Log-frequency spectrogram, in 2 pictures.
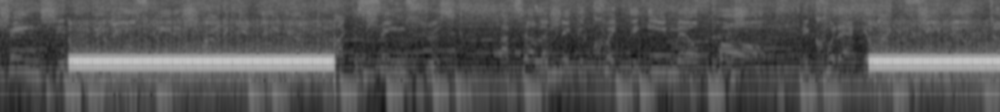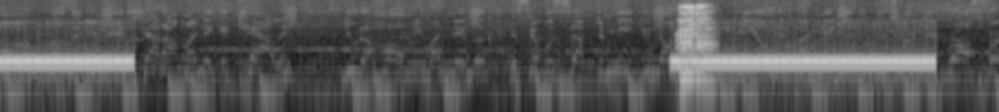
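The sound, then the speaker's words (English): After a call cuts off, a telephone sounds three long, steady beeps of about two seconds each. They are spaced roughly four seconds apart, with voices talking in the gaps and over them. “Oh, I'm sorry, our phone cut up.”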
